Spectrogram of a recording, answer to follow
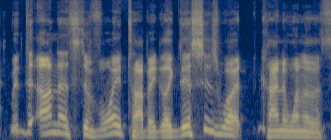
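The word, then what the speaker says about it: Savoie: Savoy, I think, is actually technically the right way to say it.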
